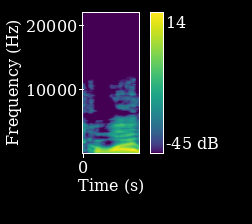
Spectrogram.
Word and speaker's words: Kawhi: injury report uh the big name of course kawhi leonard and i even pronounced it right so you gotta be proud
